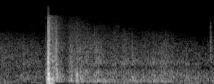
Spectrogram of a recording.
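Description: One loud bang from a consumer fireworks cake (a multi-shot battery) about half a second in, dying away over the following second. It is one shot in a steady sequence.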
